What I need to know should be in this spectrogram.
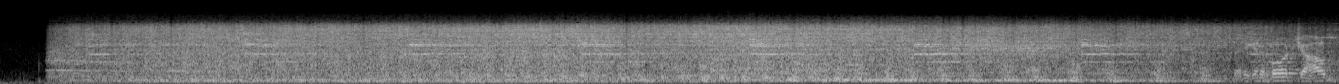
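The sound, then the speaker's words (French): A train at a station gives a steady, loud hiss and rumble with faint rhythmic clatter. The noise holds unbroken for the full length and swells slightly toward the end. “Roger, Ann, come see the train. Come on, Charlie. You can see the get off.”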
